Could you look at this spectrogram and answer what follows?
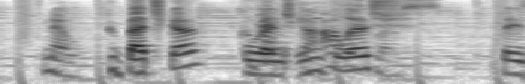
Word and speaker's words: Kubecka: And with me today is the amazing, I know I'll say it wrong, Kubecka? No. Kubecka, or in Kubecka, English, they say Kubecka.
